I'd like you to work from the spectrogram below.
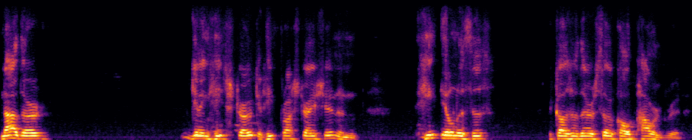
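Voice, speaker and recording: Toothless man, mellow and slightly slurred. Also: a little high, slow pace, long pauses. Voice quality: toothless, slightly slurred speech, learning to talk without teeth. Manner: emphatic, repeats phrases. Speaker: livestreamer giving political commentary. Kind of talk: unscripted political monologue. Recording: dull lo-fi stream audio.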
